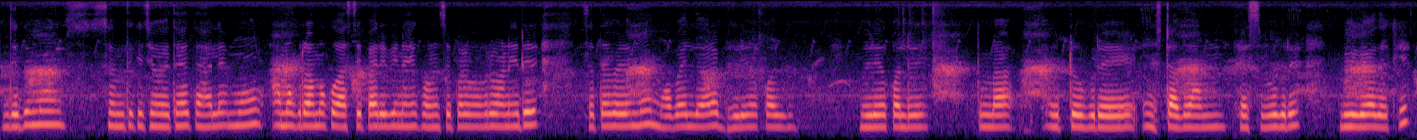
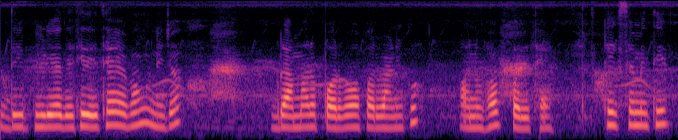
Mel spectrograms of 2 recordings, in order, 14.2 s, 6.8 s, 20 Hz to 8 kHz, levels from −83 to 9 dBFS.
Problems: none marked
